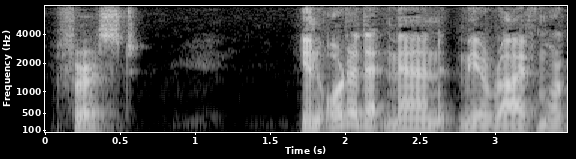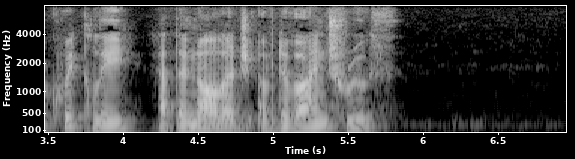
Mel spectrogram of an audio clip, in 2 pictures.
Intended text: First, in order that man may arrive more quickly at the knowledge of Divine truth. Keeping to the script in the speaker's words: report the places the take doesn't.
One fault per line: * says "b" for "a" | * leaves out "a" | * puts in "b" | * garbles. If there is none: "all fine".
all fine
